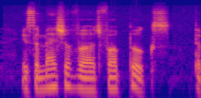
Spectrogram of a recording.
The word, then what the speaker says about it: 不: it small thing sure boo the fourth tone originally is fourth tone but before another first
